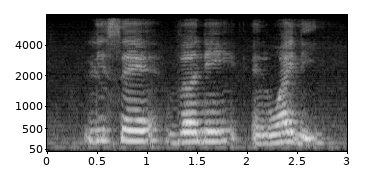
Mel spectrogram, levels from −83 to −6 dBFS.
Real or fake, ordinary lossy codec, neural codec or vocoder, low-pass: fake; none; vocoder, 24 kHz, 100 mel bands, Vocos; 7.2 kHz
